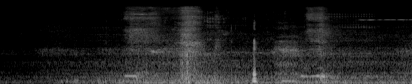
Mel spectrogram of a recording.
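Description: Low rumble of a CNG garbage truck's engine as the truck drives off at a distance, rising from near silence about half a second in. A breathy whoop is heard between one and two seconds in, and a sharp click comes a little later.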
